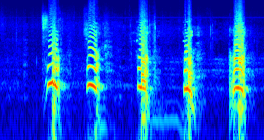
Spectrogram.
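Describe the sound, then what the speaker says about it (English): Dogs bark loudly and close by, five sharp evenly spaced barks about half a second apart, with no other sound between them. "we have these dogs barking"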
